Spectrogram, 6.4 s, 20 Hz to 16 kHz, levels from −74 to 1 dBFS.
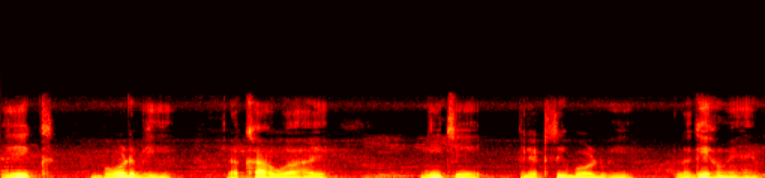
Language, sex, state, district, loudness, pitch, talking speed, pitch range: Hindi, male, Uttar Pradesh, Lucknow, -18 LUFS, 90 Hz, 120 wpm, 85-105 Hz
